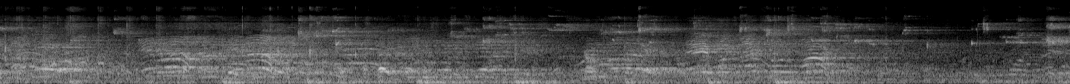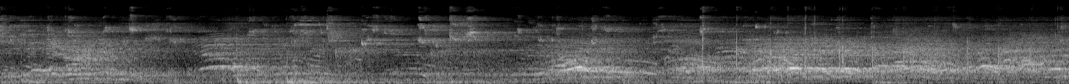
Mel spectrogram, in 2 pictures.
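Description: Young men shout to each other across a large echoing gym.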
